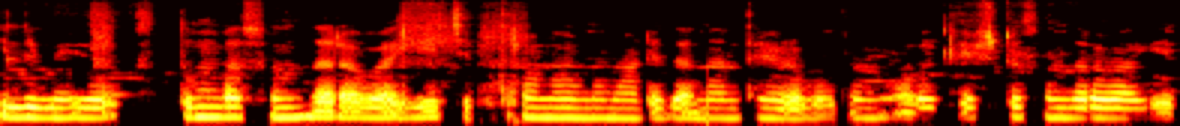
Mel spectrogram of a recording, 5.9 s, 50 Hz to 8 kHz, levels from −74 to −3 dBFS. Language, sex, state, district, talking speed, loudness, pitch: Kannada, female, Karnataka, Dharwad, 100 wpm, -18 LUFS, 185 Hz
